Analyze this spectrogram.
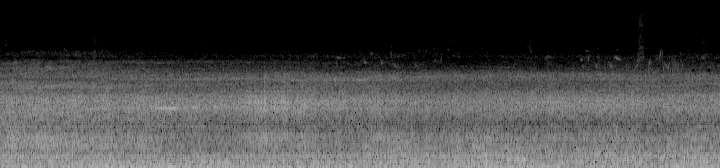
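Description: Steady outdoor city background noise: a constant hum of distant road traffic, with no single sound standing out.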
